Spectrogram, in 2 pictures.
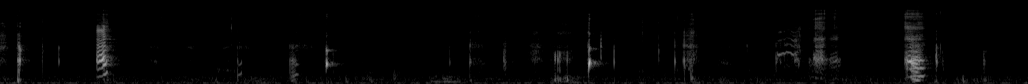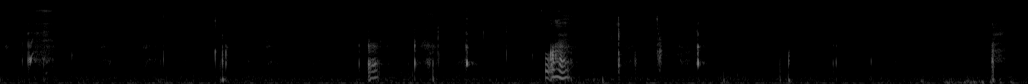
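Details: Baby girl with hiccups: soft, short catches of breath recurring between quiet babbling and breathing in a quiet room; infant hiccups.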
